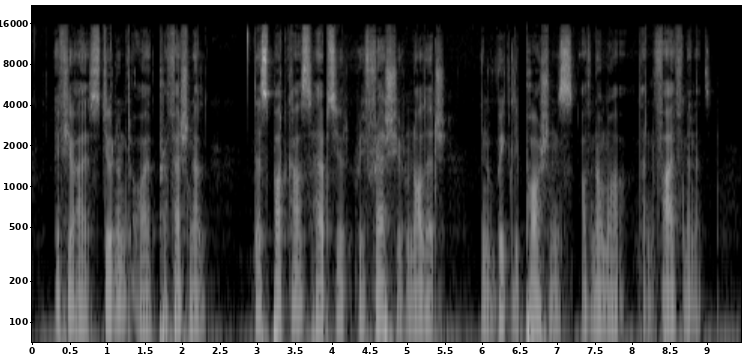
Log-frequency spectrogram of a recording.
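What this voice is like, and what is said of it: German-accented English. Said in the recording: “with a German accent. ... I'm not an expert in English, though.”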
